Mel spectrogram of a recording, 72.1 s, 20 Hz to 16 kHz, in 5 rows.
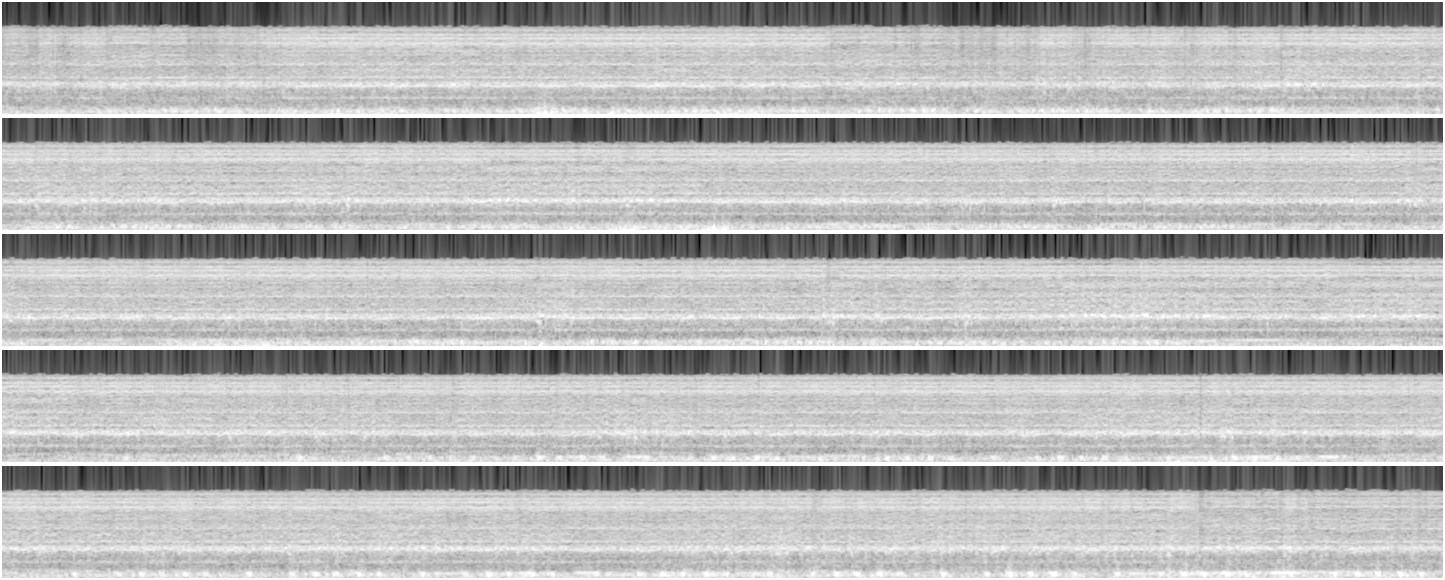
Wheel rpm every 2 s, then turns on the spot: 110, 110, 120, 110, 110, 110, 120, 120, 120, 110, 110, 120, 120, 120, 120, 120, 110, 110, 110, 120, 120, 110, 120, 120, 120, 120, 110, 110, 120, 120, 110, 110, 110, 110, 110, 110.
none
